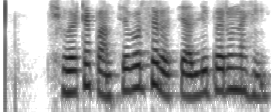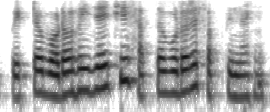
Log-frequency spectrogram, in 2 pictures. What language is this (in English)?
Odia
